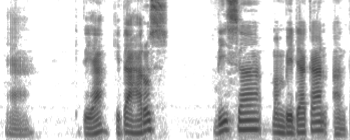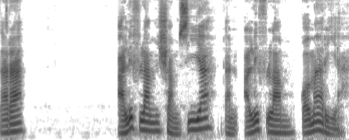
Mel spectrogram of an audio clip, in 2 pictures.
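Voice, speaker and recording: Slow, patient male Quran teacher. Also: medium pitch, dry recording, clean studio sound. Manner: patient, repeats and drawls example words, corrects wrong readings. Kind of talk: slow tajwid lesson for children.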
